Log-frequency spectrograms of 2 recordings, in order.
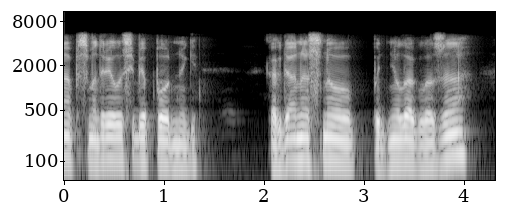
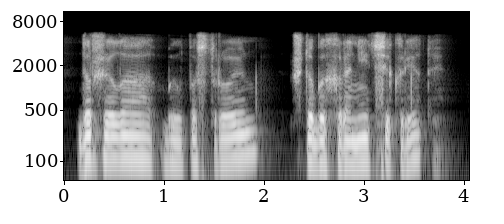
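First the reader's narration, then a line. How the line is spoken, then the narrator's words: Whisper. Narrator (Russian): прошептала она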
